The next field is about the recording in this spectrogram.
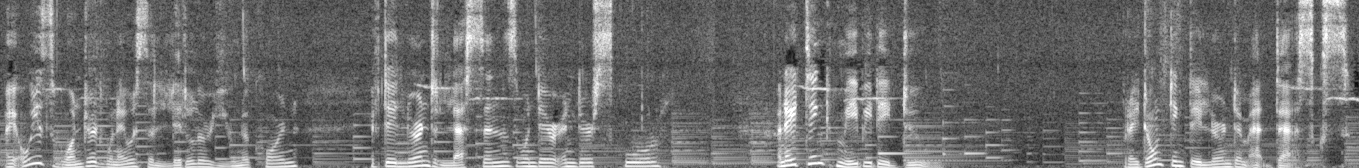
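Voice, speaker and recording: A woman voicing a curious young toy unicorn, guiding a slow, soft-spoken tour of a pond outdoors. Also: deep voice, big pitch swings, faint music behind, heavily acted. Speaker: nature-walk guide. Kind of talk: playful toy narration for children.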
